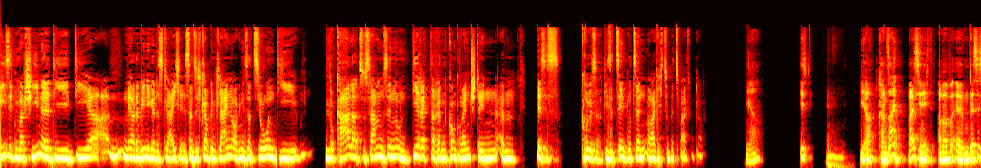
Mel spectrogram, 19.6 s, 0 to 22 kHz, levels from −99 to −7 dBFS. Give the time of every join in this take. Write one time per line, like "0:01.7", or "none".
0:05.5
